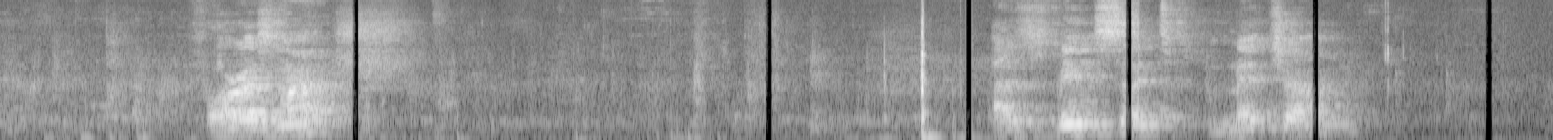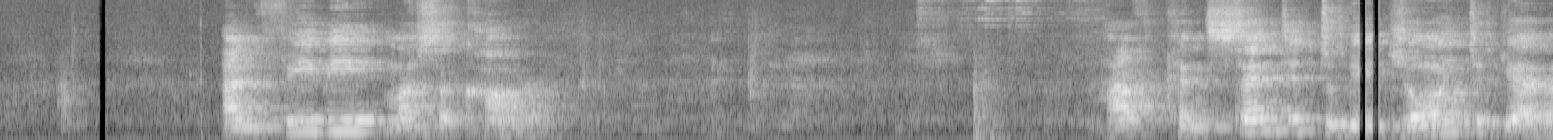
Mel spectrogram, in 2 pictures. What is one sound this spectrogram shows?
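An older man speaks calmly into a microphone in an echoing hall.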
